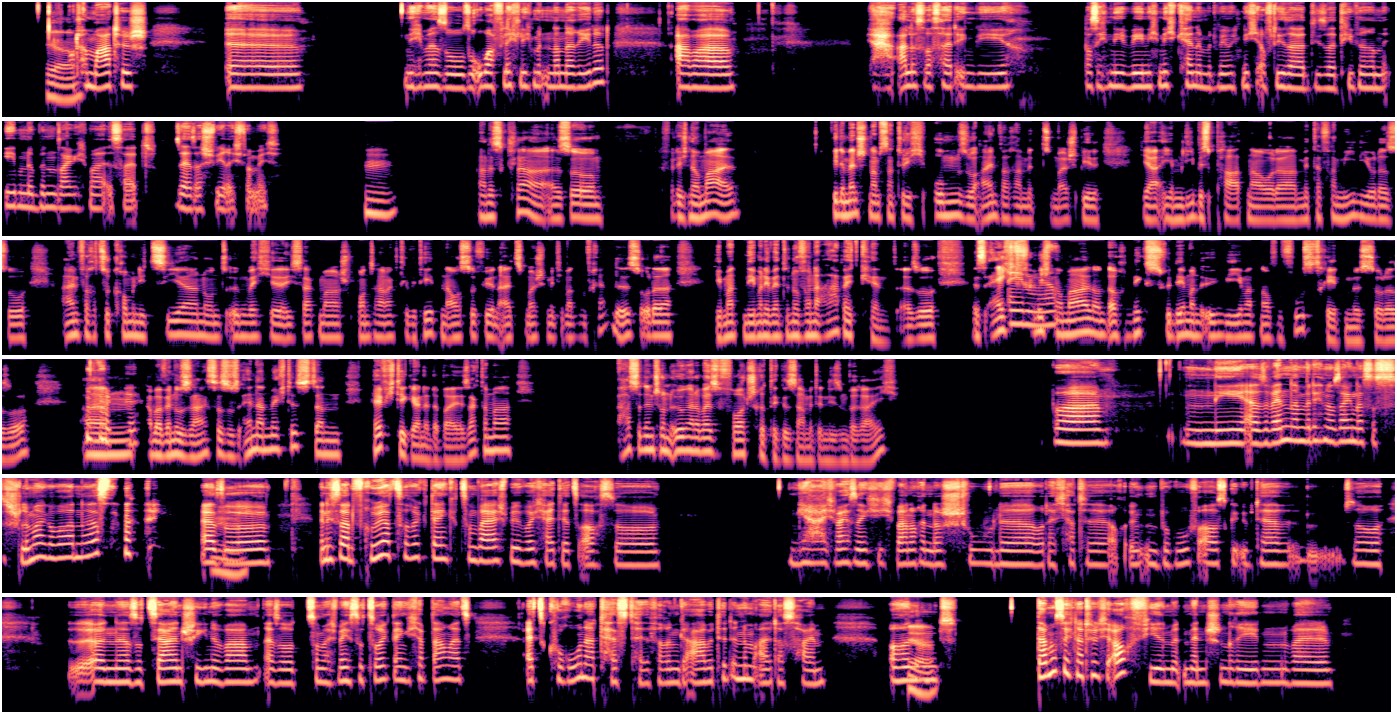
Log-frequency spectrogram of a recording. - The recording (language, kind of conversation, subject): German, advice, Wie kann ich Small Talk überwinden und ein echtes Gespräch beginnen?
- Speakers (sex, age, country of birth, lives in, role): female, 20-24, Germany, Germany, user; male, 18-19, Germany, Germany, advisor
- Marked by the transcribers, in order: stressed: "umso"; stressed: "echt"; giggle; drawn out: "ne"; giggle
